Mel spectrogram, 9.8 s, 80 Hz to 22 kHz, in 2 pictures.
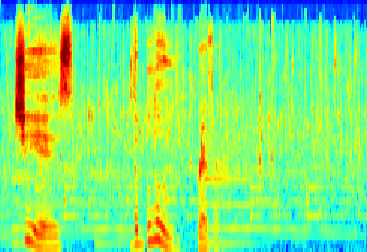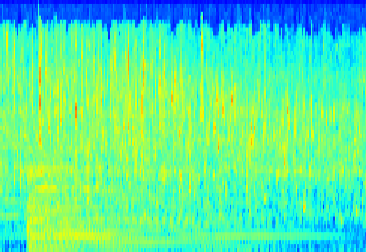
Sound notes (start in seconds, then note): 5.8 soft water running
